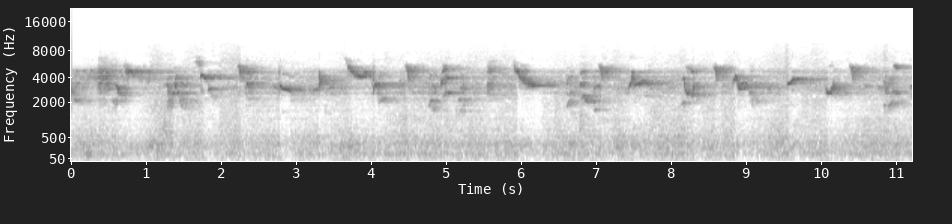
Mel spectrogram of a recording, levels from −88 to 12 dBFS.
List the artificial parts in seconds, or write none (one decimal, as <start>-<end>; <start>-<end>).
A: none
